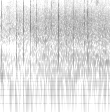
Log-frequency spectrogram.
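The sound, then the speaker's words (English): A crowd slapping their laps all at once, making a dense, continuous patter like steady rain, with scattered sharper smacks standing out over a couple of seconds and no voices. “Can you slap your.”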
